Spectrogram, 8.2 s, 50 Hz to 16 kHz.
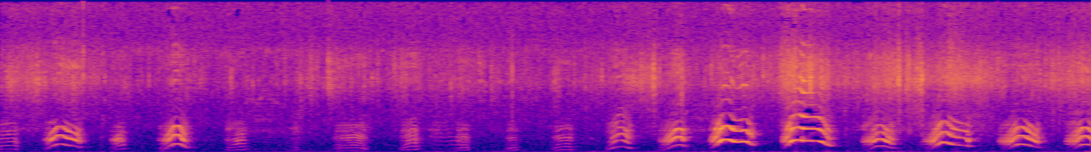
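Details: >Newborn puppies born 12 June 2019, filmed on their birth day or the day after, give high thin squeaking whimpers, each rising then falling, repeated about twice a second, some louder and wavering near the end, over a soft steady hiss.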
